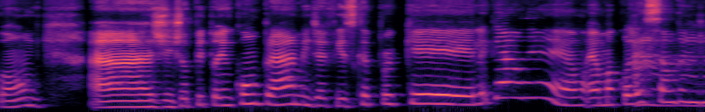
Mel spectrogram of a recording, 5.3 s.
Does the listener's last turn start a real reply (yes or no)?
yes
